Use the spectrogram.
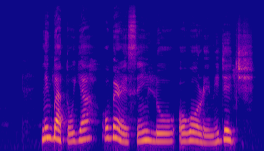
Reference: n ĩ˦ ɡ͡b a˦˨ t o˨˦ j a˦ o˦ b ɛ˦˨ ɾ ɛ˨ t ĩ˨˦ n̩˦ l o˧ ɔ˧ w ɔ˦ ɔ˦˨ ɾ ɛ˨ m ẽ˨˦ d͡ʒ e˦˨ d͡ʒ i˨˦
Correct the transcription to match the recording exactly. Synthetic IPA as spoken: n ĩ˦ ɡ͡b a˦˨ t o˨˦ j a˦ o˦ b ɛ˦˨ ɾ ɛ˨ s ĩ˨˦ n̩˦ l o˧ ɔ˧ w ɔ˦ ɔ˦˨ ɾ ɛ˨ m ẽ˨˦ d͡ʒ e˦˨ d͡ʒ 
